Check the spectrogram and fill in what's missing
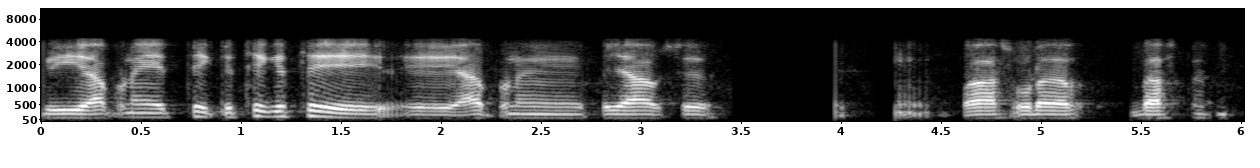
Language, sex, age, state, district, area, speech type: Punjabi, male, 30-45, Punjab, Muktsar, urban, conversation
